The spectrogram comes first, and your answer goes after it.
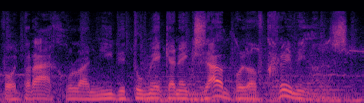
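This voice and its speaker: A man giving a solemn, theatrical scripted narration of a story in a measured way. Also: fairly low pitch, gravelly. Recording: music behind the voice. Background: prominent music.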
